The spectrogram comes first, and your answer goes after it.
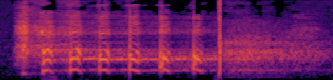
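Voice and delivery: high, airy mock laughing; imitated laughter. Neighbors heard through the wall during a quarrel, mock laughter. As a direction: laugh like the neighbors next door. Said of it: "웃음소리가 들리는 거예요".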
